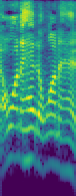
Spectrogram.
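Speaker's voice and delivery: mild, contained yell at half strength. Storyteller quoting a guru calling out to a crowd: retelling a scream. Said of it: "And he's screaming".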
